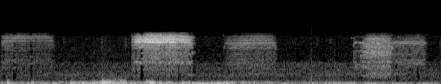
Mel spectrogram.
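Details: Barn owl chicks aged two to twelve days at a group meal, Théding, France, spring 2021; near-continuous harsh hissing screeches, one loud central burst, with low thumping and rustling in the nest.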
